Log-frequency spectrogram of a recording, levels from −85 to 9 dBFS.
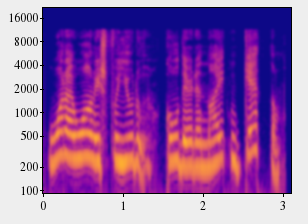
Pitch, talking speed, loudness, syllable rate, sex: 235 Hz, 270 wpm, -17 LUFS, 5.9 syllables/s, male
